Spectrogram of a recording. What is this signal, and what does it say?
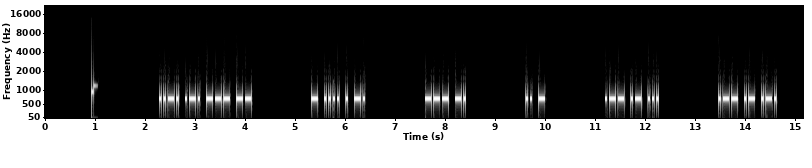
Morse code, heard as a keyed tone, about 27 wpm, 700 Hz. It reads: FROM THEN ON IT WAS WAR
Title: 4x Word-Spacing - Sentences from Top 400 Words - 28wpm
